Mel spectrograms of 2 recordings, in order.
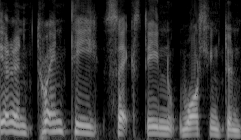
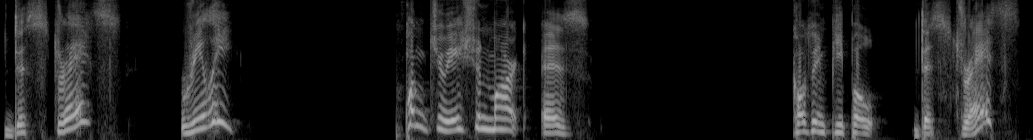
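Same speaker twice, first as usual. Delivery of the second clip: much higher, slow incredulous drawl; mock disbelief; 9 semitones higher, slower than usual. Reacting to an article on full stops, high mock disbelief. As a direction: act stunned that anyone could be hurt.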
